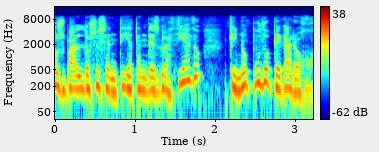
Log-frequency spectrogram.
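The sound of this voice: Moving at a moderate pace, a woman speaks with a fairly low pitch, a dark, mellow tone and a slightly husky edge.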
